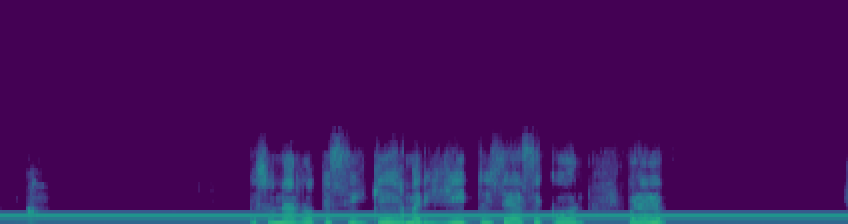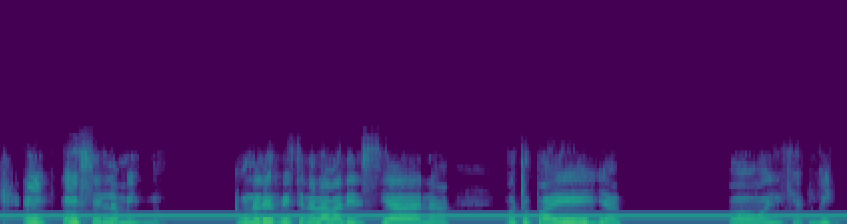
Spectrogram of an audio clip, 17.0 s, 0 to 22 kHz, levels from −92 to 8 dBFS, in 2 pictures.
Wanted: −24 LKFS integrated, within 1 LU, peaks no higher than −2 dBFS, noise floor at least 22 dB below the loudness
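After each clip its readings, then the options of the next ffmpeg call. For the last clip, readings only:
mains hum 50 Hz; hum harmonics up to 150 Hz; level of the hum −50 dBFS; interfering tone 990 Hz; level of the tone −40 dBFS; integrated loudness −34.0 LKFS; sample peak −16.5 dBFS; target loudness −24.0 LKFS
→ -af "bandreject=frequency=50:width_type=h:width=4,bandreject=frequency=100:width_type=h:width=4,bandreject=frequency=150:width_type=h:width=4"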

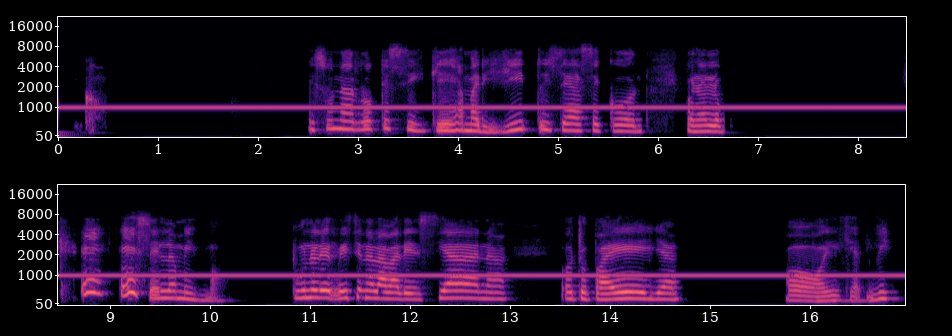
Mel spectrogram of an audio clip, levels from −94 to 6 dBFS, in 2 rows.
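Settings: mains hum none found; interfering tone 990 Hz; level of the tone −40 dBFS
→ -af "bandreject=frequency=990:width=30"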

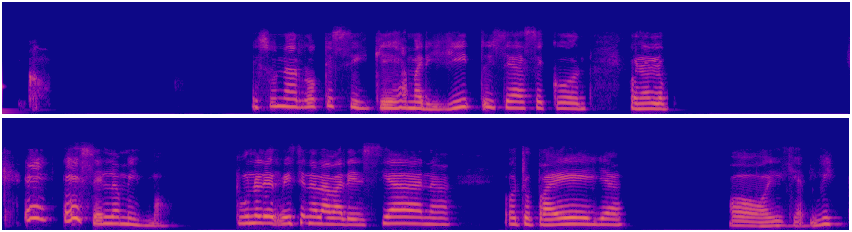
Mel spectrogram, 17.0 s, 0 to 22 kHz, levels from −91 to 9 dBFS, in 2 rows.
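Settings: interfering tone none found; integrated loudness −32.5 LKFS; sample peak −16.5 dBFS; target loudness −24.0 LKFS
→ -af "volume=8.5dB"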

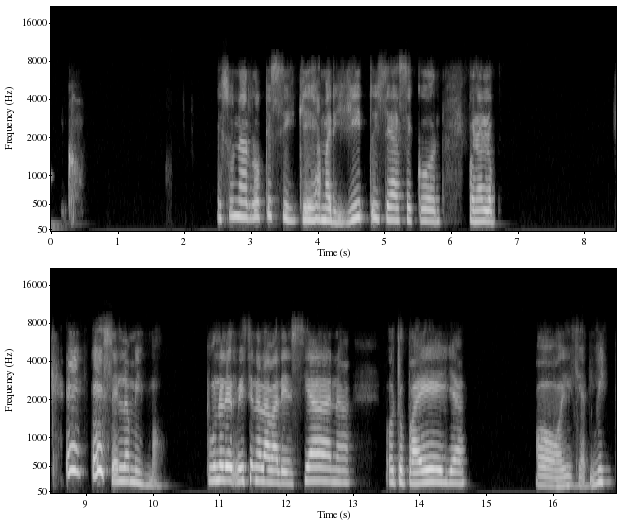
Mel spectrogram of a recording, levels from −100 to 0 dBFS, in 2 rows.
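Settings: integrated loudness −24.0 LKFS; sample peak −8.0 dBFS; background noise floor −78 dBFS

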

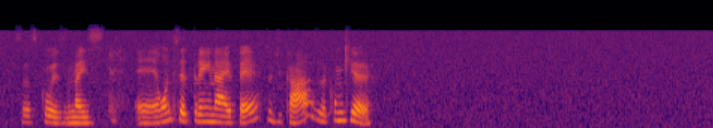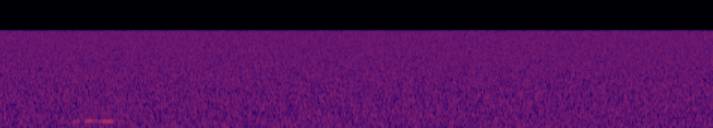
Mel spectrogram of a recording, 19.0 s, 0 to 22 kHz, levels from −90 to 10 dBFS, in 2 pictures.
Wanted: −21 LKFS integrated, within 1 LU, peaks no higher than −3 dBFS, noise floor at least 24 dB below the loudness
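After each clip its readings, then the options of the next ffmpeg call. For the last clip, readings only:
background noise floor −46 dBFS; target noise floor −48 dBFS; integrated loudness −24.0 LKFS; sample peak −7.5 dBFS; target loudness −21.0 LKFS
→ -af "afftdn=noise_reduction=6:noise_floor=-46"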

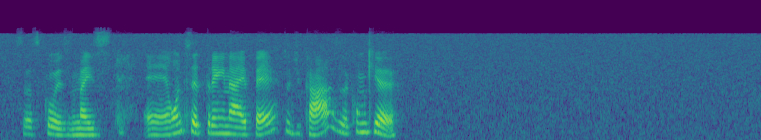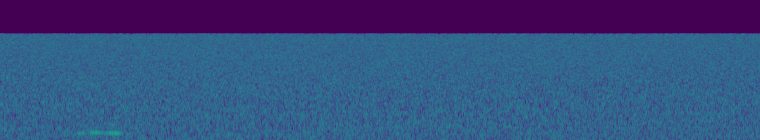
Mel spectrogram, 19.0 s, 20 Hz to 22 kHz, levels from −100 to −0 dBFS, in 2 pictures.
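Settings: background noise floor −49 dBFS; integrated loudness −24.0 LKFS; sample peak −7.5 dBFS; target loudness −21.0 LKFS
→ -af "volume=3dB"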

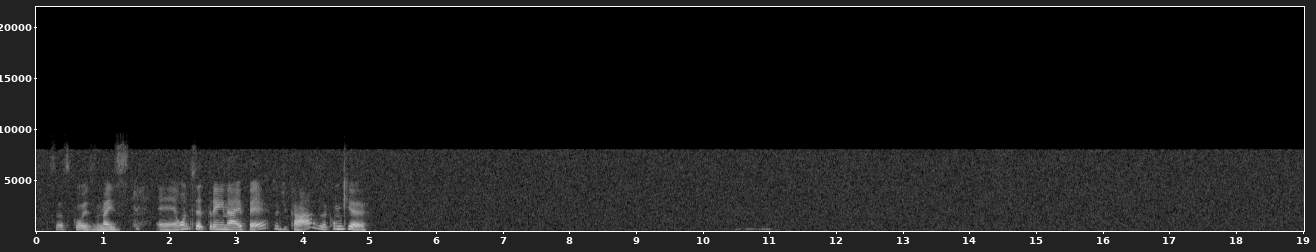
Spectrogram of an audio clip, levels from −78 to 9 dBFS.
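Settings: integrated loudness −21.0 LKFS; sample peak −4.5 dBFS; background noise floor −46 dBFS

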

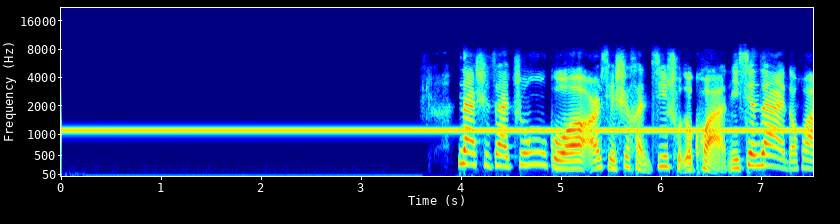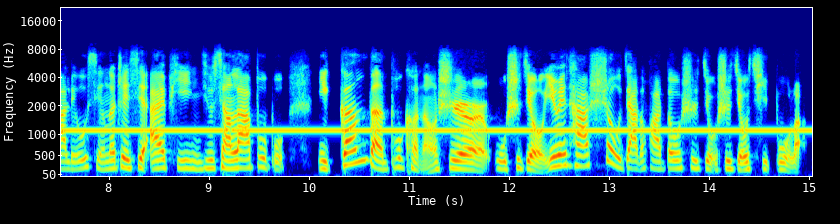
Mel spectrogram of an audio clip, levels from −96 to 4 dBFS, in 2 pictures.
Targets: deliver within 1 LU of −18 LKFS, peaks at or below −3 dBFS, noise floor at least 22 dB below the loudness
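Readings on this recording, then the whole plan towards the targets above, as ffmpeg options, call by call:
interfering tone 1,100 Hz; level of the tone −28 dBFS; integrated loudness −22.5 LKFS; sample peak −3.5 dBFS; target loudness −18.0 LKFS
→ -af "bandreject=frequency=1100:width=30"
-af "volume=4.5dB,alimiter=limit=-3dB:level=0:latency=1"

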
